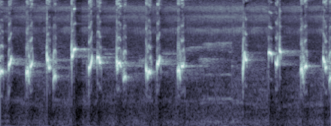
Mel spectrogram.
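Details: Sooty-headed bulbul with a fighting-style long rolling song: quick bright whistled notes in bouncing groups, a short lull, then the notes resume.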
